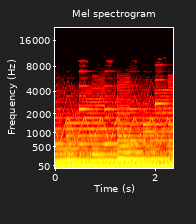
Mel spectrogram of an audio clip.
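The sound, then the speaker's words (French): An ambulance siren wails loudly and alone in a continuous, rapid up-and-down sweep that repeats evenly throughout. “David Faraday est vivant quand les secours l'embarquent dans une ambulance”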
